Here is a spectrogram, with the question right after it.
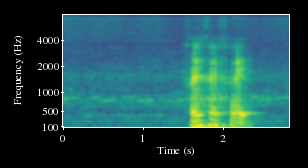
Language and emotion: Russian, neutral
